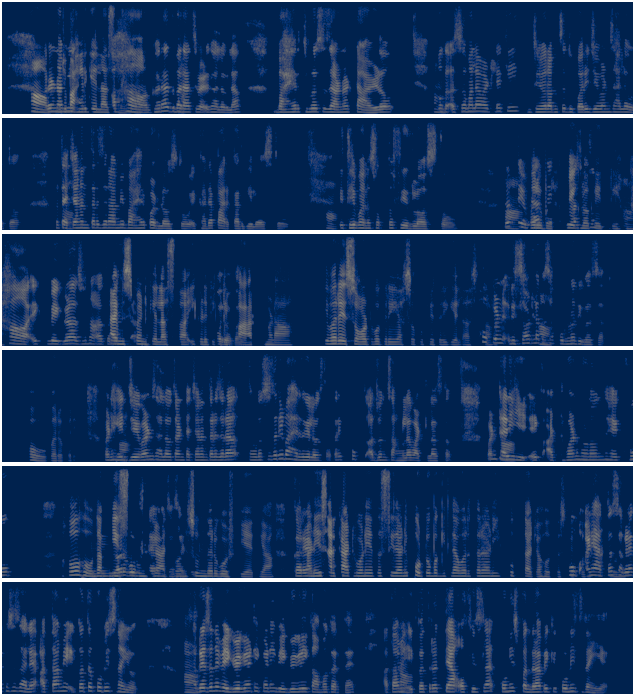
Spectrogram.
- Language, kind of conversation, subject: Marathi, podcast, एकत्र जेवण किंवा पोटलकमध्ये घडलेला कोणता मजेशीर किस्सा तुम्हाला आठवतो?
- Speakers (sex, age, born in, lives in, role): female, 35-39, India, India, host; female, 45-49, India, India, guest
- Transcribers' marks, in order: in English: "टाइम स्पेंड"; in English: "पार्क"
